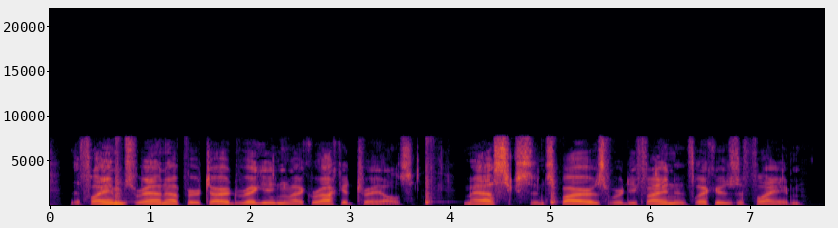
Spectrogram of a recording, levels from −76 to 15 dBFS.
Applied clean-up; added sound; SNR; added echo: neural mask model RNNoise.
